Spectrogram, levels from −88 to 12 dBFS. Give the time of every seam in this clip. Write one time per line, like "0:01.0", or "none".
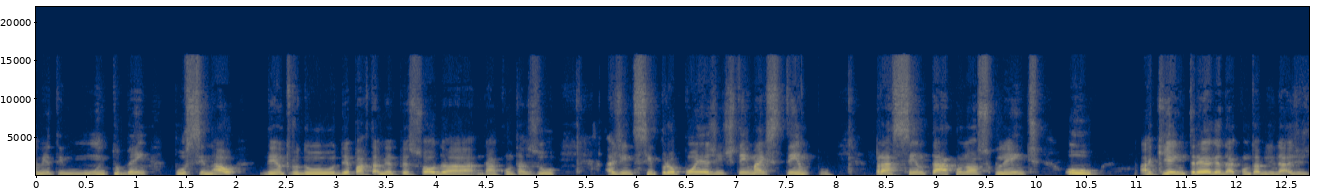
none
